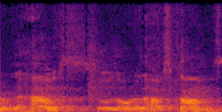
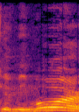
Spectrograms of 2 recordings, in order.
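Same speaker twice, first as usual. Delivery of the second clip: acted-out yell, louder, faster; 3 semitones higher, 11 dB louder than usual. Storyteller acting out a hungry man's words, retelling a yell. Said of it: "And he's like yelling".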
